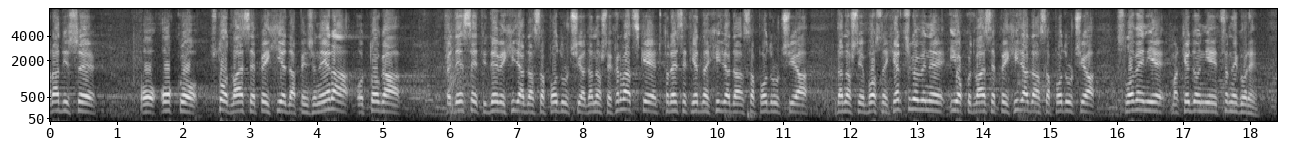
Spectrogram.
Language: Serbian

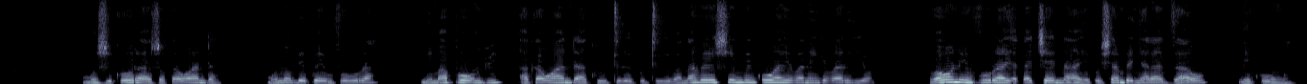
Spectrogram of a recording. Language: Ndau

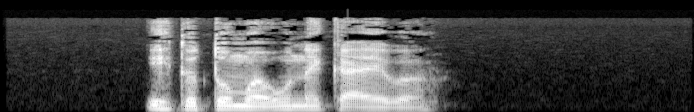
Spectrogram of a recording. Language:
Copainalá Zoque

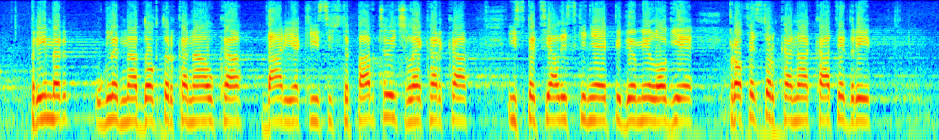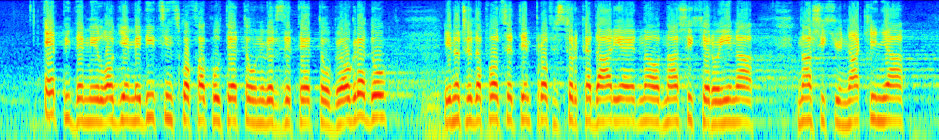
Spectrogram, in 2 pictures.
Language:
Serbian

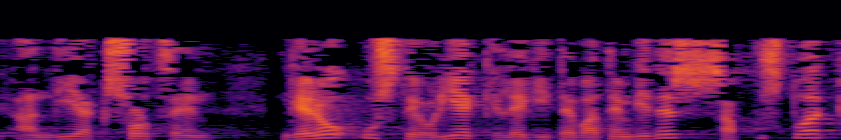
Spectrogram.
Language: Basque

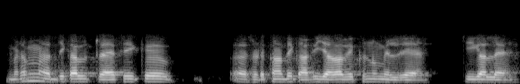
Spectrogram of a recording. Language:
Punjabi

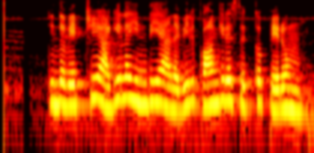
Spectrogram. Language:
Tamil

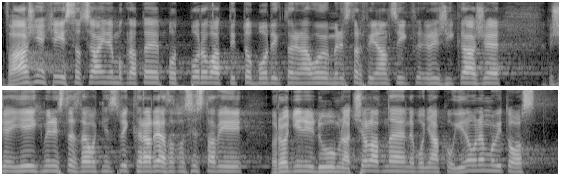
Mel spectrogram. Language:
Czech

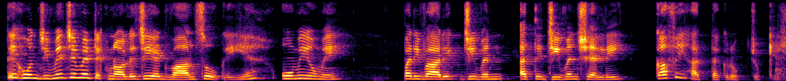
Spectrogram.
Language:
Punjabi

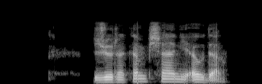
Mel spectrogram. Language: Central Kurdish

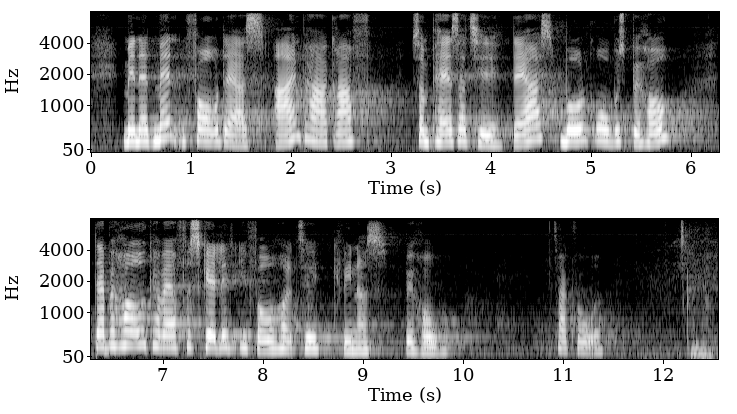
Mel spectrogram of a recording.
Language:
Danish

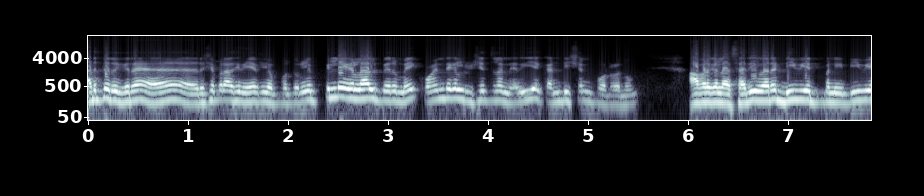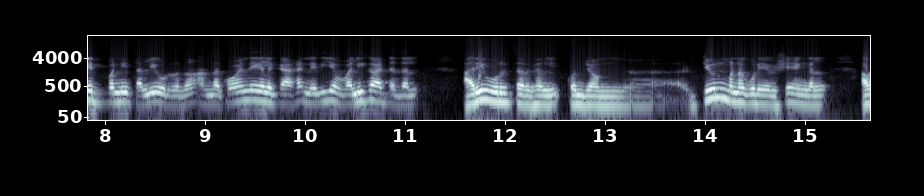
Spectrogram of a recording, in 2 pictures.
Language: Tamil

